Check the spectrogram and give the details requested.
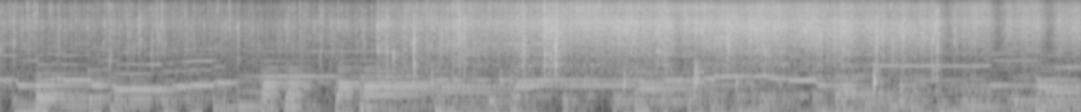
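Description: Rice frying in a nonstick wok with freshly added oil, sizzling as a wooden spatula stirs and scrapes it. The sizzle grows louder about four seconds in.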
